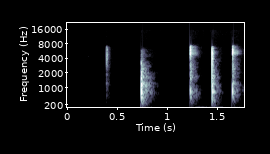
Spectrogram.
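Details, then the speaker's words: Relay in a 12 V tyre inflator powered from a bench supply: several sharp, dry clicks with no motor following. The relay coil pulls in, but its switch contacts have failed, so the pump never starts. "ये देखिए इसके अंदर एक कटकट सी आवाज आ रही है ये रिले चल रही है और यह भी कटकट की आवाज दे तो रही है लेकिन इसका जो स्विच है वह खराब हो चुका है"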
